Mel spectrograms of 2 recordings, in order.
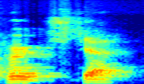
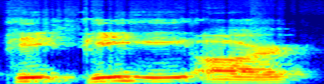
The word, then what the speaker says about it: Perchta: Perch? is he saying it right? No. Didn't think so. I didn't think so. Perchta. How do you say it? I don't want to say it right off the top of my head. I have to see the spelling. How's it? Perchta.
